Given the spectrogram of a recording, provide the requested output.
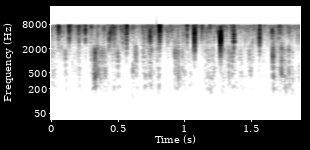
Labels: {"label": "biophony, sea urchins (Echinidae)", "recorder": "SoundTrap 600 or HydroMoth"}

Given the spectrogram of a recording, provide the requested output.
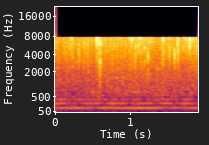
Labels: {"label": "biophony, midshipman", "recorder": "SoundTrap 500"}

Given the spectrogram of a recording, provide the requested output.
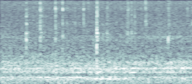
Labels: {"label": "anthrophony, boat engine", "recorder": "HydroMoth"}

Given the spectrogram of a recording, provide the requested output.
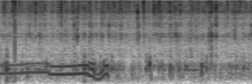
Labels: {"label": "biophony, cascading saw", "recorder": "HydroMoth"}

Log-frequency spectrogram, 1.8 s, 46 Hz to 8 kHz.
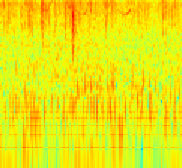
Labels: {"label": "biophony, rattle response", "recorder": "SoundTrap 500"}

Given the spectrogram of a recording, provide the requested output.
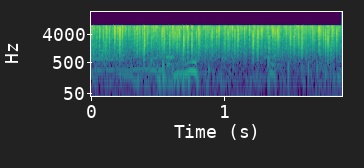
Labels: {"label": "biophony, cascading saw", "recorder": "SoundTrap 600 or HydroMoth"}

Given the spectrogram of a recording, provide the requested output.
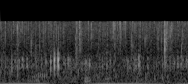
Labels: {"label": "biophony, damselfish", "recorder": "SoundTrap 500"}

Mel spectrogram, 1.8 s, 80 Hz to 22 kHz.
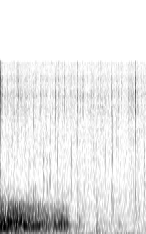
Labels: {"label": "biophony, growl", "recorder": "SoundTrap 600 or HydroMoth"}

